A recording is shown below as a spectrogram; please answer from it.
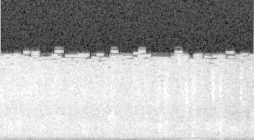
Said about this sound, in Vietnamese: Xin toàn thể đạo tràng cho một tràng pháo tay để tỏ lòng cung nghinh thượng tọa.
